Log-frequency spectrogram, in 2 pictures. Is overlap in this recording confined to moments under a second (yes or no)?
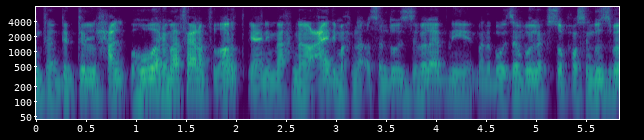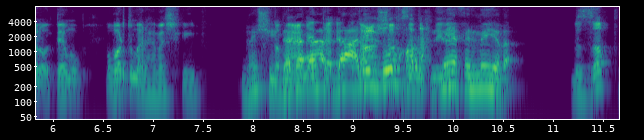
no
